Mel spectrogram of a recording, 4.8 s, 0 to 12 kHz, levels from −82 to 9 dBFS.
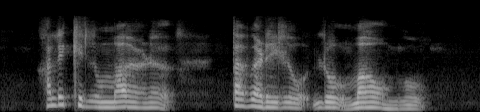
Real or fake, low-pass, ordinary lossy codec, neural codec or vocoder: fake; 7.2 kHz; MP3, 64 kbps; codec, 16 kHz, 0.8 kbps, ZipCodec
